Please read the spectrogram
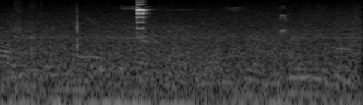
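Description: A single short, sharp, high-pitched bird chirp about a second in, over faint outdoor background.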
